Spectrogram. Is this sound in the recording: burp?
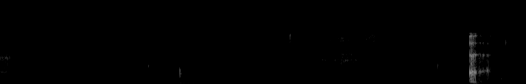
yes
